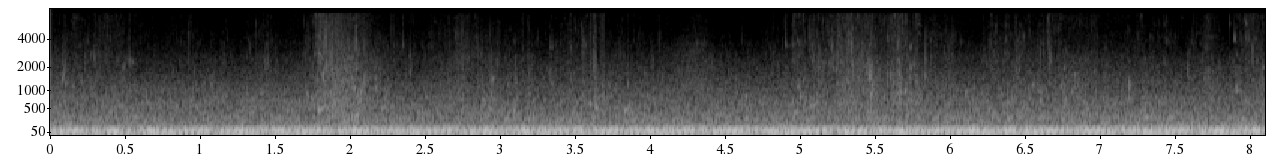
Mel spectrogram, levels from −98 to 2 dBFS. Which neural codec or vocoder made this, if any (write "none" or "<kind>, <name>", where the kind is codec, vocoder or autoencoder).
none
